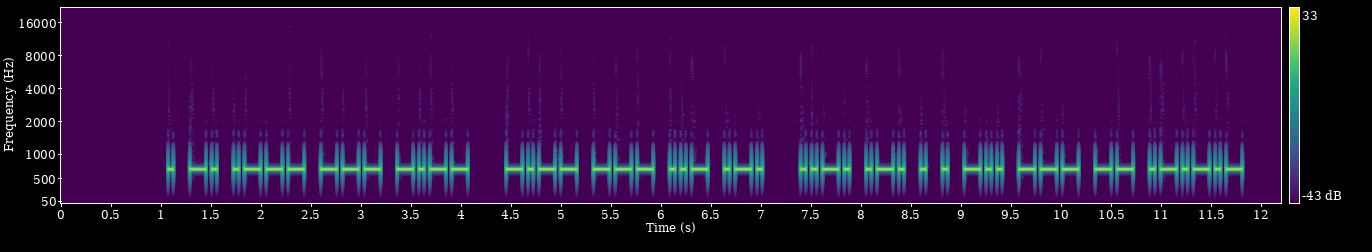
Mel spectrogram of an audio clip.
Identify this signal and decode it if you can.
Morse code, heard as a keyed tone, about 22 wpm, 700 Hz. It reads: ENJOY YOUR FREEDOM.
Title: Sentences from Top 1000 Words - Review Part 5 - 22wpm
